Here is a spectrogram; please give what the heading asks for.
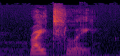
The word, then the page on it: rightly: American English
